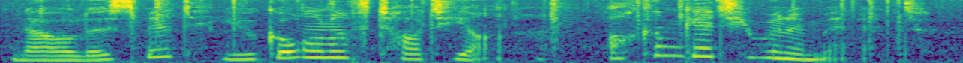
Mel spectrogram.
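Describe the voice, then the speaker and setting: A woman's voice: high-pitched, sing-song, fast talker, mellow. A woman playing a formal, firm aunt who runs an estate, in an amateur radio play. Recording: faintly noisy home recording.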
